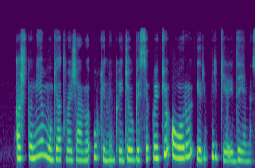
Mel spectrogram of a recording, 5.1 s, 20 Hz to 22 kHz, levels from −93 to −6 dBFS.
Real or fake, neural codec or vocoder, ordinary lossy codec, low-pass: fake; autoencoder, 48 kHz, 32 numbers a frame, DAC-VAE, trained on Japanese speech; Opus, 32 kbps; 10.8 kHz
